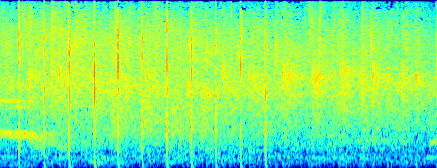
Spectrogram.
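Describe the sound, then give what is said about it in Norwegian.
An audience applauds with a dense wash of hand claps, a few sharp individual claps standing out in an irregular rhythm, tapering slightly toward the end. The applause is an extra round for a family who attended every Sunday evening event this summer. “Jeg tror vi gir dem en ekstra applaus.”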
